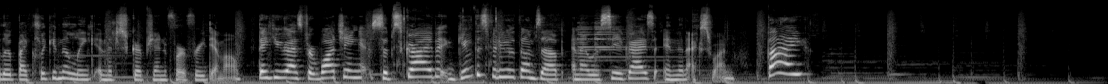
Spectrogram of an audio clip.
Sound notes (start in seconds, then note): 5.7 bell dinging; 7.6 upbeat music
